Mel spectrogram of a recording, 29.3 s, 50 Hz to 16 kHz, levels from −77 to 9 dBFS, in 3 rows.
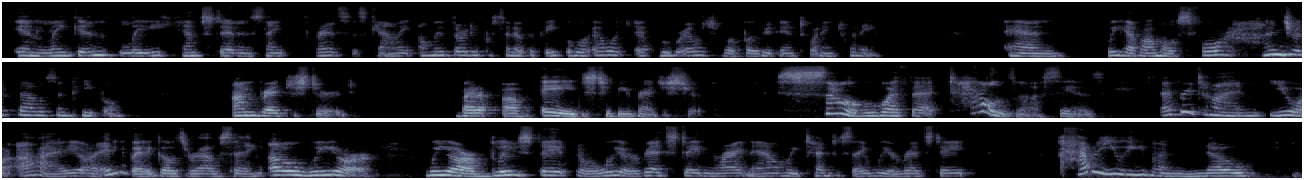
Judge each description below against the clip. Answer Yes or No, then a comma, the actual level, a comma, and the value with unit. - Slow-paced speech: No, average, 155 wpm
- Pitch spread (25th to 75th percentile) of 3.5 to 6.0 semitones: Yes, average, 4.3 semitones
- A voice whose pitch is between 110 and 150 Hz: No, high, 210 Hz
